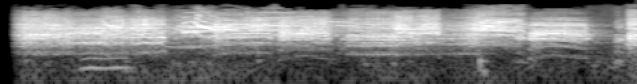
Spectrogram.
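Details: Macaws flying free, giving a continuous stream of harsh, grating squawks that overlap for about four seconds with only brief dips, suggesting several birds calling together.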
